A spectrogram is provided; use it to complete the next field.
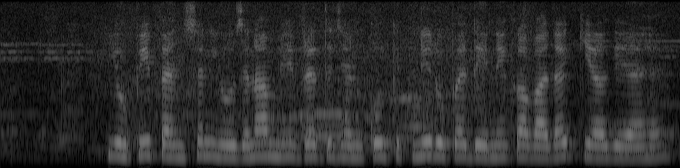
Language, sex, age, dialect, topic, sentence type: Hindi, female, 18-24, Awadhi Bundeli, banking, question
